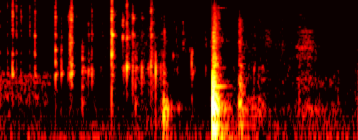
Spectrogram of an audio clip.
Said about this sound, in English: I can feel my throat getting a little itchy here, so I need to grab a little bit of water. So let me just get a drink here. Sorry if this is causing some ASMR into your ears.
